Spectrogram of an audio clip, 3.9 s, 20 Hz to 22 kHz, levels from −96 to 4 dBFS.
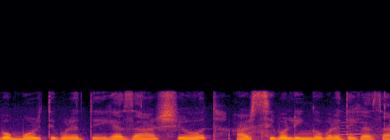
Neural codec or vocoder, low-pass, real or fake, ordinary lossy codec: none; none; real; none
